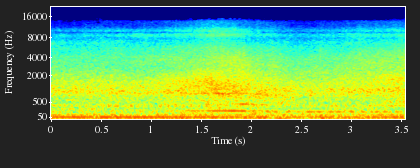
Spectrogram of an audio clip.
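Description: A truck roars past close by.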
